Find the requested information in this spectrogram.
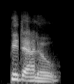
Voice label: "pedalo", Indian; Dictionary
